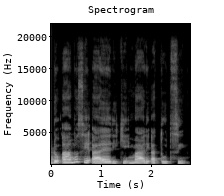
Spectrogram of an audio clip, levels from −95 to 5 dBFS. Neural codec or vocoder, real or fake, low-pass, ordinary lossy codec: none; real; 19.8 kHz; none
